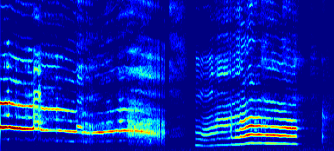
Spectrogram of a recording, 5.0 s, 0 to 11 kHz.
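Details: Indoor pet Moluccan cockatoo, a male, extra talkative before bed in June 2020: a long, slowly falling, cat-like wail with a raspy middle, a brief silence, then a sustained rising and flattening whine.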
